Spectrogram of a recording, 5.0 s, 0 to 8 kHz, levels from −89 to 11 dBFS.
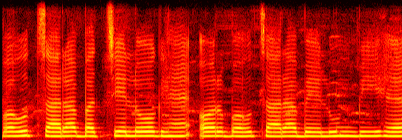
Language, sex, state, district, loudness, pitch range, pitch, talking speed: Hindi, female, Jharkhand, Palamu, -14 LUFS, 235-245 Hz, 240 Hz, 130 wpm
